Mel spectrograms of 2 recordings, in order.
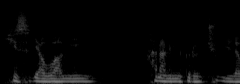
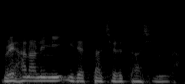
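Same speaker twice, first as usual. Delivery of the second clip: normal talking voice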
